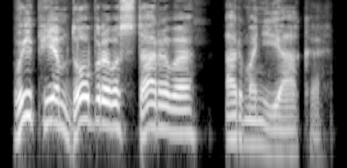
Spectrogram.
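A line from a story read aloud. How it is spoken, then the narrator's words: Plain. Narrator (Russian): сказал Равик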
